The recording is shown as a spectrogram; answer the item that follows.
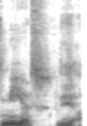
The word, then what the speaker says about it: Niehus: you put everything down it's nias yes she will correct everyone about the pronunciation of her name including the judge so let's called her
